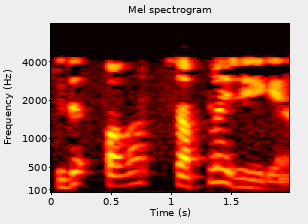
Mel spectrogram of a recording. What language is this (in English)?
Malayalam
